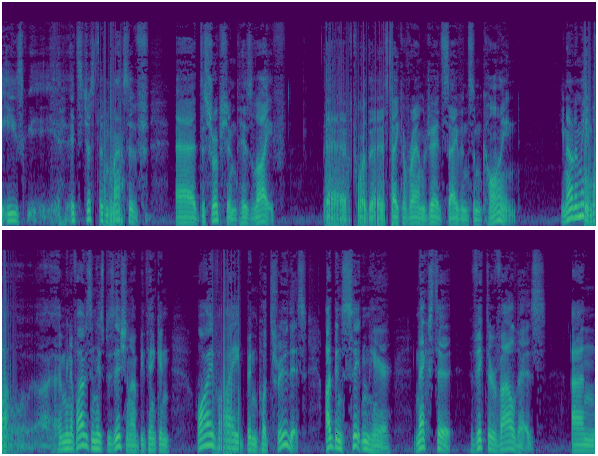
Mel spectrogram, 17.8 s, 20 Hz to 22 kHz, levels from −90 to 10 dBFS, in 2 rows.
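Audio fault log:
1.35–1.89 s, 4.84–5.87 s, 8.74–9.13 s, 12.08–12.55 s: processor overload crackle. Dozens of buffers of about 5 ms each miss their deadline and drop to silence, tearing the speech into gritty crackle. Unlike a single dropout, the hard-edged gaps come densely in bursts and stop abruptly.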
